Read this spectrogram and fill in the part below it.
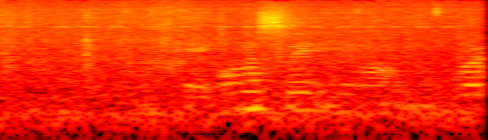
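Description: An elderly man speaks briefly nearby.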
